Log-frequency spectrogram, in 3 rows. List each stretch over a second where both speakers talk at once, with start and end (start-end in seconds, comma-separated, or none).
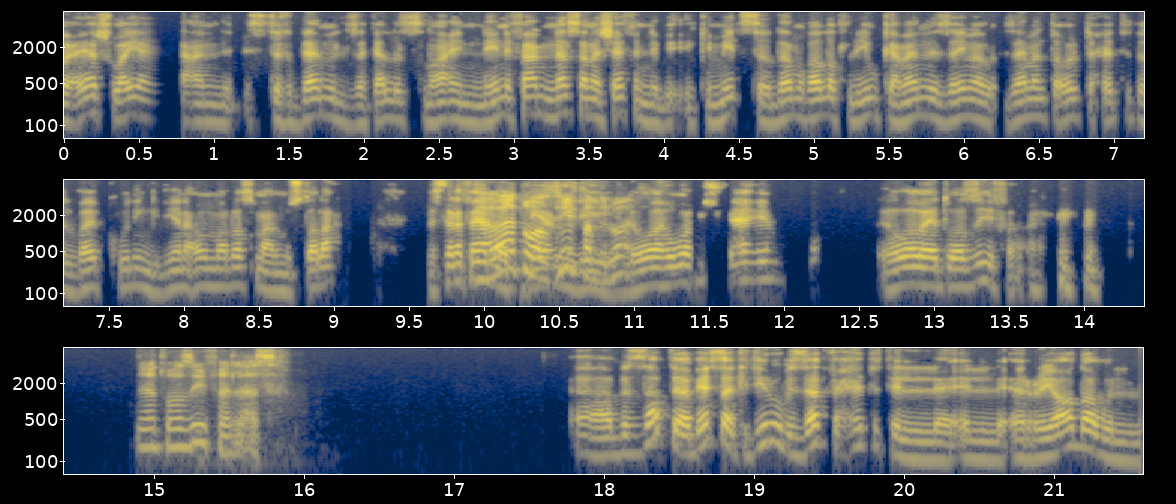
9.9-11.2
